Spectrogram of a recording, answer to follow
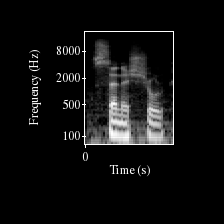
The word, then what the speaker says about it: seneschal: And at least in England, where I live, it is pronounced seneschal.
